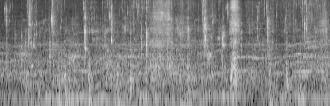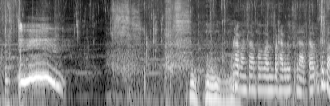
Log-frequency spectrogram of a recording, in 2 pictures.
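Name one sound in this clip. A woman chews and smacks her lips close by.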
